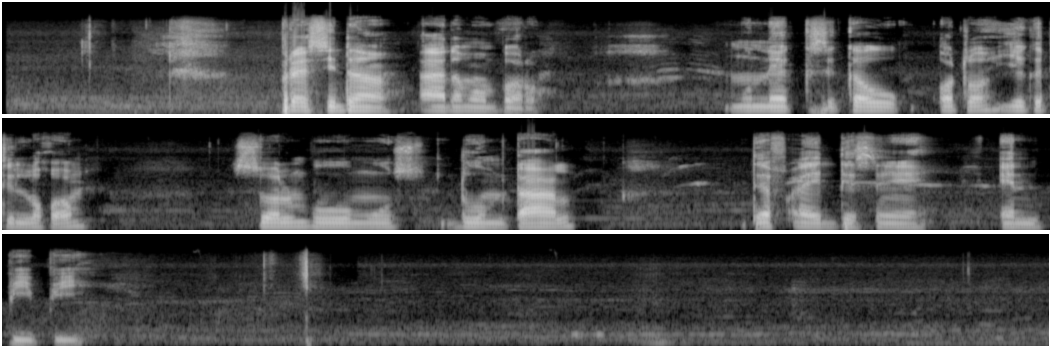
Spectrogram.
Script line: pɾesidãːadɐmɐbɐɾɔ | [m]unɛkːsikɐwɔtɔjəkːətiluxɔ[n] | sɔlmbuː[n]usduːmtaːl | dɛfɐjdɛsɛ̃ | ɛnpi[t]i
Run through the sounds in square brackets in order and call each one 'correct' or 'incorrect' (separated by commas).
correct, incorrect, incorrect, incorrect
